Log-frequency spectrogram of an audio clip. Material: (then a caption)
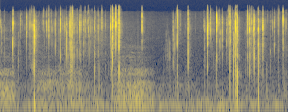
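Cellophane. A small, solid rectangular bar of soap in a clear, crinkly plastic wrapper with a printed paper label is held in both hands while fingertips squeeze and rub the wrapper. The result is a quiet, steady stream of bright, crisp crackles and sharp snapping clicks that die away instantly, with almost no low end.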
